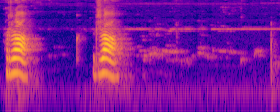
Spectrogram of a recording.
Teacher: جب آپ دونوں دانتوں کے ساتھ اپنی زبان کی پشت لگائیں گے تو نوک کے تھوڑا سا آگے سے تو یہ را ادا ہوگا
